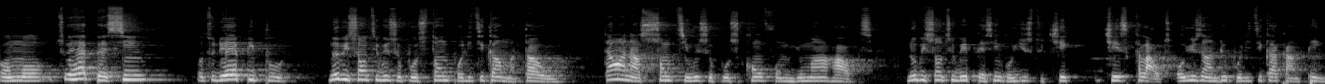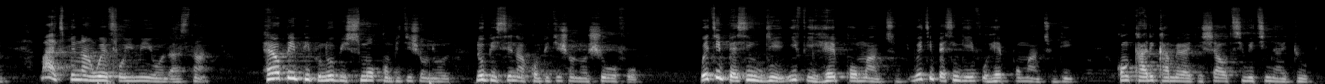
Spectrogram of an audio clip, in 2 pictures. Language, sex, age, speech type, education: Nigerian Pidgin, male, 15-29, spontaneous, tertiary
